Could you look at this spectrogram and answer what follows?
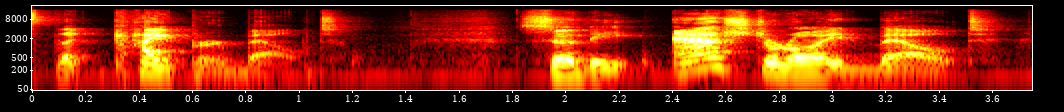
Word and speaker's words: Kuiper: is actually called the Kuiper belt Kuiper belt a zoom in on that real quick there we go it kind of looks like qui per belt but the U is silent it's the Kuiper belt so the asteroid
